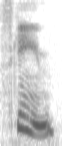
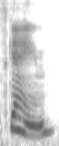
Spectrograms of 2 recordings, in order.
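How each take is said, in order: First: The vowel sounds like 'ee'. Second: The vowel sounds like 'ay'. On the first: This is how people say it locally. "around where I live, that's what we say, skeen" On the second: This is how others say it. "not skane"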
